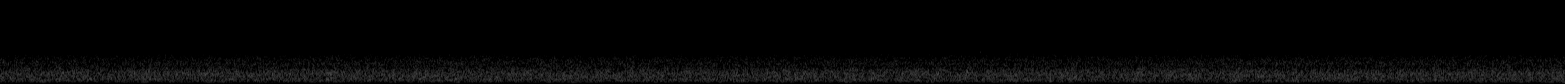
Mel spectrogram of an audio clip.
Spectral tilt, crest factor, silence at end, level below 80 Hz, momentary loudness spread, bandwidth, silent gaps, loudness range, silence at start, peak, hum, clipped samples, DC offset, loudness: -6 dB/octave; 12 dB; 0 s; -90 dBFS; 1 LU; 7.6 kHz; none; 0 LU; 0 s; -44 dBFS; none; under 0.1%; under 0.1%; -57 LUFS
